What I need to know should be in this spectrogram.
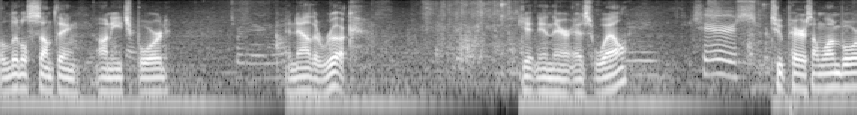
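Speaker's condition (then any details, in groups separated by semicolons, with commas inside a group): No condition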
